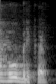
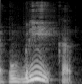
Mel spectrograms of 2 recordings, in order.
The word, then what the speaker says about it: rubrica: errado pronuncia errado pronuncia rúbrica a sílaba tônica não tá aqui no ru a sílaba tônica tá aqui no bri ó é rubrica Ok é rubrica por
